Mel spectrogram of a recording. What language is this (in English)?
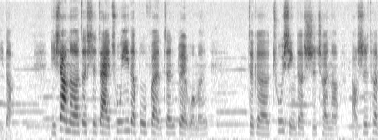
Chinese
